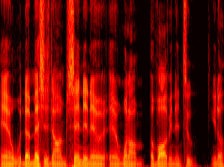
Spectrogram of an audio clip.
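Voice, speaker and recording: A normal speaking voice with an American accent at a moderate pace, on a very clean recording with a silent background. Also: man. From Oklahoma City east side. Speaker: rapper and clothing entrepreneur. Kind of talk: casual interview.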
